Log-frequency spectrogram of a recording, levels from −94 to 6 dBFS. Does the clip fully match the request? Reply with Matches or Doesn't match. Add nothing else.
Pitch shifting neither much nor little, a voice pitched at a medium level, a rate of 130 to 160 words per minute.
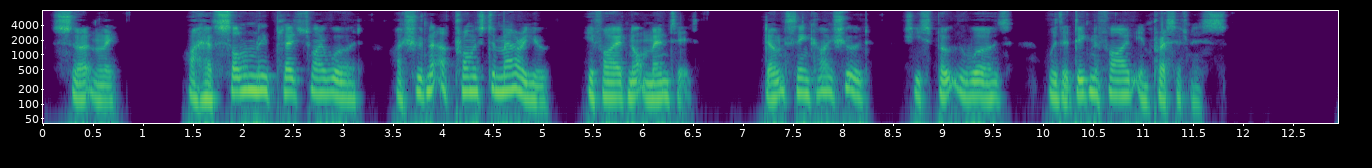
Matches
